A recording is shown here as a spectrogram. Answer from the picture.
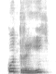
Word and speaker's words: котрий: війні є переломним котрий Зверніть увагу на наголос котрий вживаємо коли говоримо про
